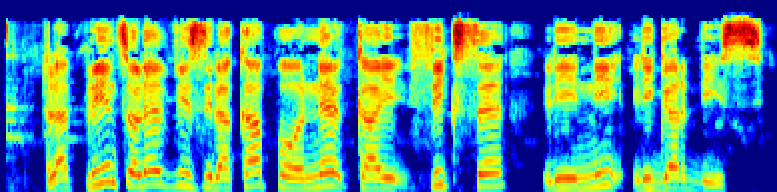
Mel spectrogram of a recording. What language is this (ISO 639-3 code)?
epo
